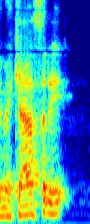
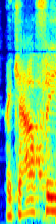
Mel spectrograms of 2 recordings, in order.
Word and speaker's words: McCaffrey: I am your host, Louis McCaffrey. Oh my God, I pronounced my own name wrong. McCaffrey, even.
